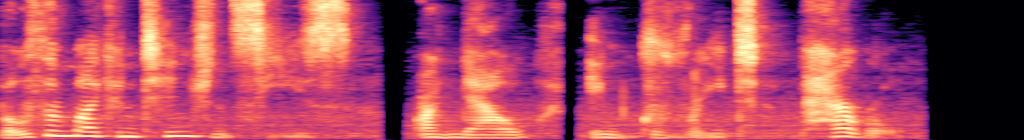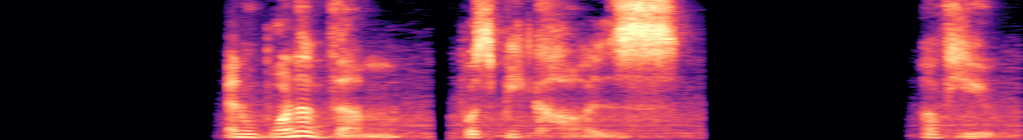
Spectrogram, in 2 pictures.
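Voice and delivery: barely audible, very quiet hushed whisper. A character leans in close to another party member, whispering as quietly as possible. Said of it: "starts whispering as quietly as possible".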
